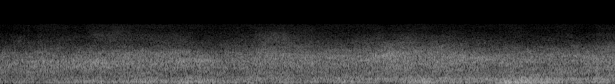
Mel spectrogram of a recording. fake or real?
fake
